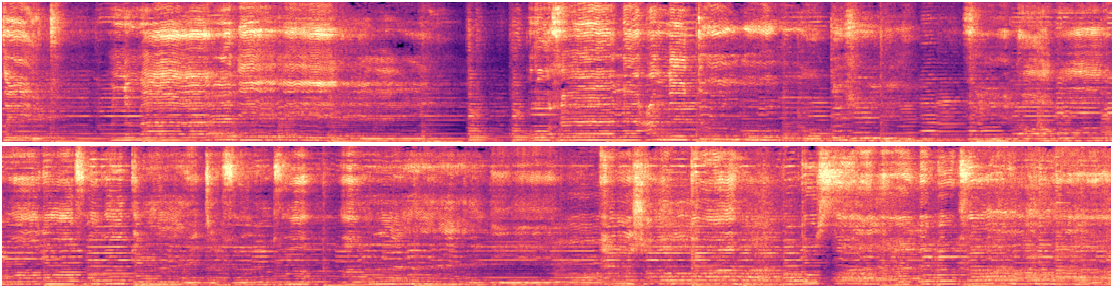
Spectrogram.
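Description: Live band music: a violin played upright on the knee carries a bending melody with singing, over a hand drum and a steady bass note repeating about once a second.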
